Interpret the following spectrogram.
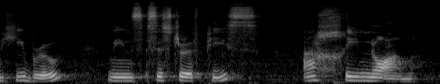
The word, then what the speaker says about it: Achinoam: My name is Achinoam. Achinoam in Hebrew means sister of peace. Achinoam, right?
